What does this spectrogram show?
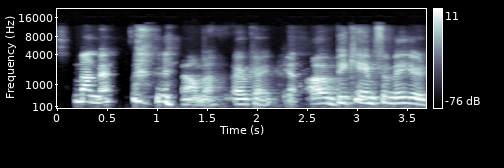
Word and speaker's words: Malmö: And said, I won't try this one either, but I'll call it Malmo. You tell us how you really pronounce it. Malmö.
